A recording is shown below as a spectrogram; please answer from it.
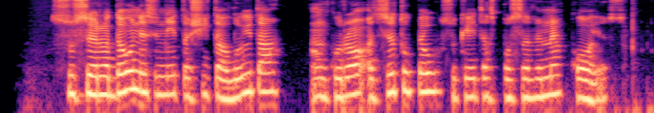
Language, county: Lithuanian, Kaunas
